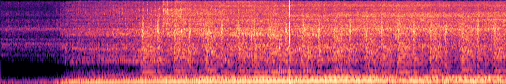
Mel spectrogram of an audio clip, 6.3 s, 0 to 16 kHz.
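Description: A 4x4 engine revs up about a second in and holds steady high revs as the vehicle drives through deep mud and water. Rock music with a regular beat comes in underneath about two seconds in.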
